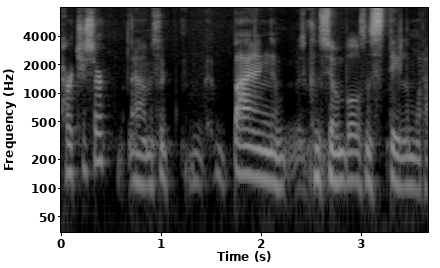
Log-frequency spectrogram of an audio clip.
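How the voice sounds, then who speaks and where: A man speaks with a Northern Irish accent at a medium pitch. The recording is very clean, with a silent background. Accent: Northern Irish (Belfast). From Northern Ireland, near Belfast. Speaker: architect and entrepreneur. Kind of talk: podcast interview. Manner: hesitant, many fillers.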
